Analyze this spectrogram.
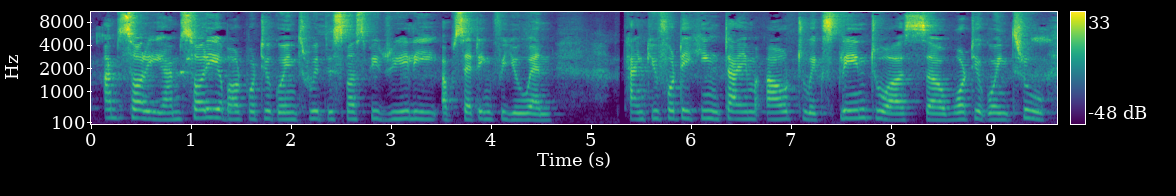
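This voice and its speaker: A woman talks at a moderate pace and medium pitch. Her intonation is monotone and flat, with noticeable background noise. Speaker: radio host interviewer. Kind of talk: interview.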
